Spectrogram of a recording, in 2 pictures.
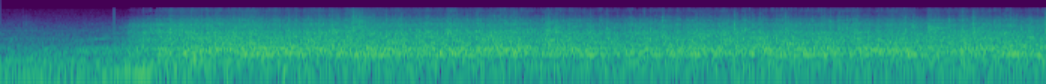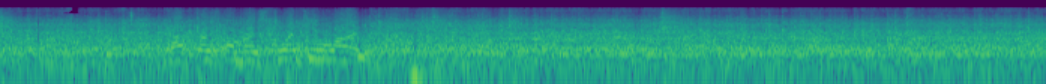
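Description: Lottery balls rattle and tumble in a spinning drum.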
